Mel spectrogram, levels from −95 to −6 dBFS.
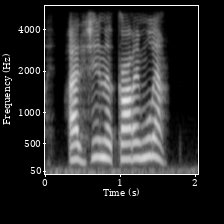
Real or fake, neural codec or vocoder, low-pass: fake; autoencoder, 22.05 kHz, a latent of 192 numbers a frame, VITS, trained on many speakers; 5.4 kHz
